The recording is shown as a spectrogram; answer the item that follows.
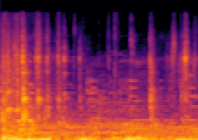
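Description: Racing pigeons cooing inside their loft, with background music.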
